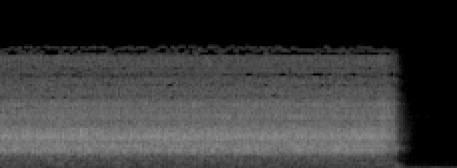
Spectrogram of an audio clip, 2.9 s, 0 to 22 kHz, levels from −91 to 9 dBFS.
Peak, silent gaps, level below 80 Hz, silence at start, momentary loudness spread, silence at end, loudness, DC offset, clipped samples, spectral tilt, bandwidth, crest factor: -22 dBFS; none; -74 dBFS; 0 s; 2 LU; 0.35 s; -32 LUFS; under 0.1%; under 0.1%; 3.5 dB/octave; 16 kHz; 14 dB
